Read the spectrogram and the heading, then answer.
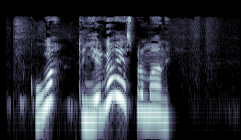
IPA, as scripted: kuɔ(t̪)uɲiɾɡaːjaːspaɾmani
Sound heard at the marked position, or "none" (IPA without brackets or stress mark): t̪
